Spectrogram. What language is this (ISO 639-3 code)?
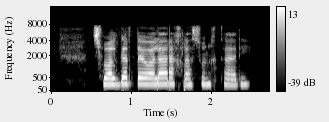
pus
